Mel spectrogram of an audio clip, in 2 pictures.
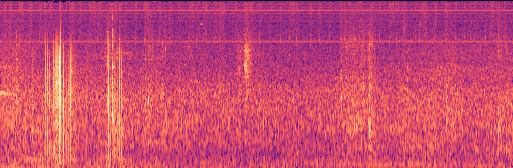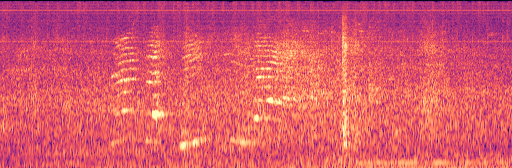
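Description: A toddler's voice calling out briefly a few times in the second half, over a steady low rumble. Two sharp knocks sound near the start.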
